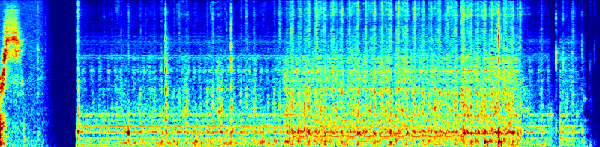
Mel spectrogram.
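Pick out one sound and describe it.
A sewing machine runs steadily, stitching with a quick rattling hum.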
